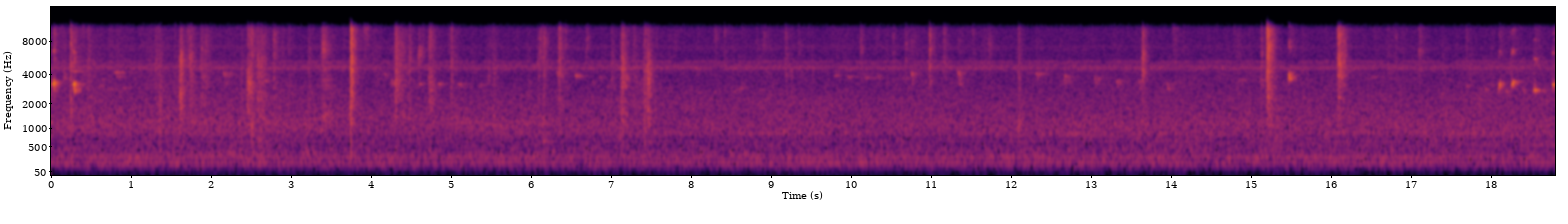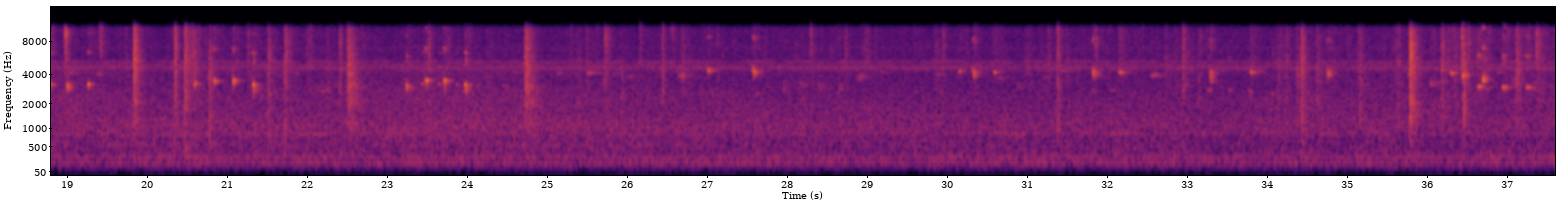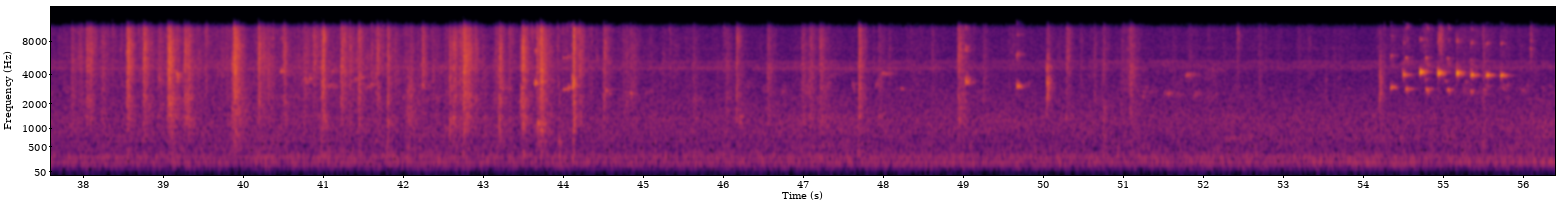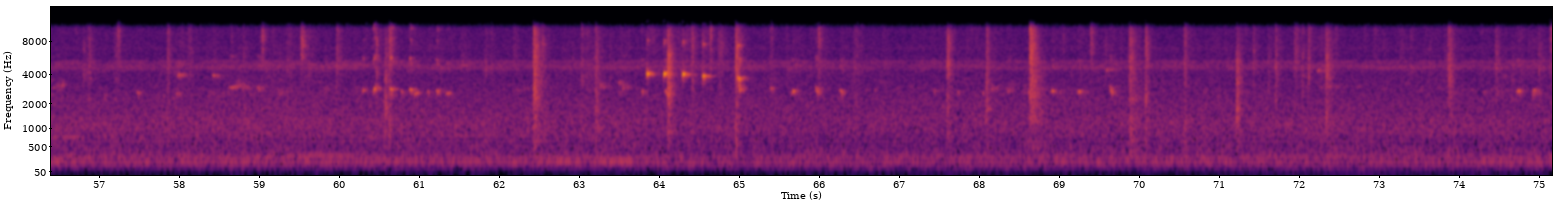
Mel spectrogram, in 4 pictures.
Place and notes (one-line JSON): {"title": "Blackland, Austin, TX, USA - 4 AM Drizzle", "date": "2016-03-30 04:00:00", "description": "Recorded with a pair of DPA 4060s and a Marantz PMD 661.", "latitude": "30.28", "longitude": "-97.72", "altitude": "188", "timezone": "America/Chicago"}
